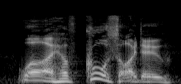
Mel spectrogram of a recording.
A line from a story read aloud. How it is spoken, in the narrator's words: he wheezed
